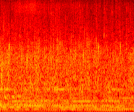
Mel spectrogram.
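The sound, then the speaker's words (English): Congregation clapping hands during a church service: dense, steady applause that fills the whole stretch at an even level, with a low tonal backing underneath. “Somebody clap your hands to the Lord.”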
